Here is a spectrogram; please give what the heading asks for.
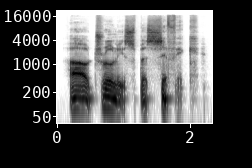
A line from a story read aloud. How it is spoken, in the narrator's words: Sirion chuckled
